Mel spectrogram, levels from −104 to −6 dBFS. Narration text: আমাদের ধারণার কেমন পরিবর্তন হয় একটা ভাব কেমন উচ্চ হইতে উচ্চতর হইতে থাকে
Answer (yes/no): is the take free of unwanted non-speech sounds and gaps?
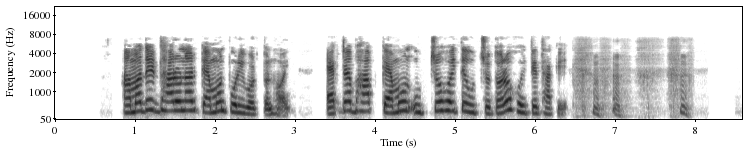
no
